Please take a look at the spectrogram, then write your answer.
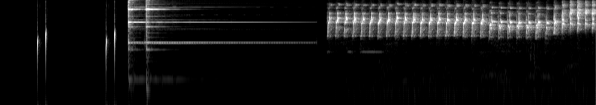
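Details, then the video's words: Lovebird giving a long ngekek chatter, used as a training recording for other birds. After a few short tonal chirps and a sustained ringing tone, a rapid, buzzy, high pulsed trill begins and runs steadily to the end. "masteran burung Lovebird ngekek panjang"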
